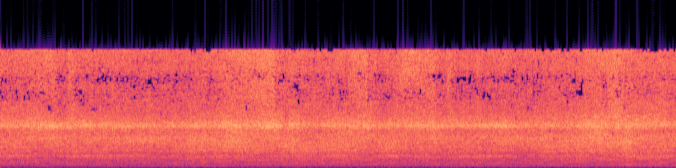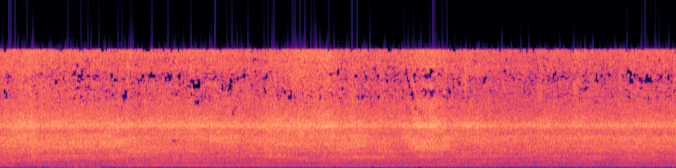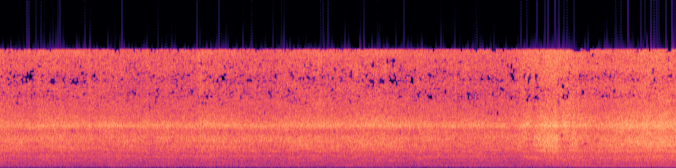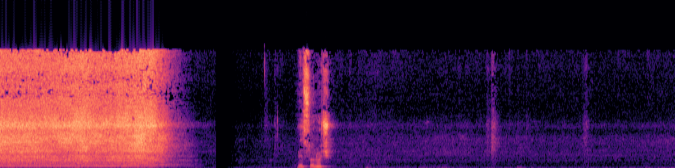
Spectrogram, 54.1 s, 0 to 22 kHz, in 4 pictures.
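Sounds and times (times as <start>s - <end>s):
hair dryer blowing: 0.0s - 44.8s.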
